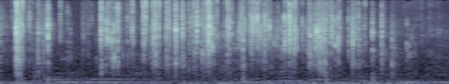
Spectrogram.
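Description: A thin plastic wrapper crinkling as it is handled and pulled off a small item, a dense run of irregular crackles.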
